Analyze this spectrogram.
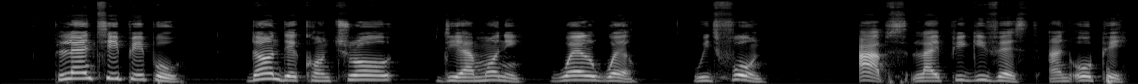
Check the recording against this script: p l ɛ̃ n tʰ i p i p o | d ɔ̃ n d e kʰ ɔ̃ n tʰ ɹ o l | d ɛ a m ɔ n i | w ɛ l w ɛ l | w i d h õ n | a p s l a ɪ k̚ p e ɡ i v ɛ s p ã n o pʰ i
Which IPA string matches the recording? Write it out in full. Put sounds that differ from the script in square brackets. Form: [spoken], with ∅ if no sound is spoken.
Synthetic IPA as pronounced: p l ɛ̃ n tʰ i p i p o | d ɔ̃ n d e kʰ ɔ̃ n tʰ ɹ o l | d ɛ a m ɔ n i | w ɛ l w ɛ l | w i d [f] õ n | a p s l a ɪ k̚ p [i] ɡ i v ɛ s [t] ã n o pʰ [e]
